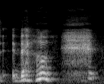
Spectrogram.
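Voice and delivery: bright burst of laughter; short laugh. Real, not acted. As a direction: laugh breaking into the story. Laughing mid-story about midwife.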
